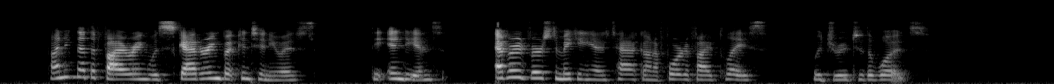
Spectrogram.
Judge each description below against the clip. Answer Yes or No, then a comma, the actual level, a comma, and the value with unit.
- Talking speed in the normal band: Yes, average, 150 wpm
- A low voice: No, high, 235 Hz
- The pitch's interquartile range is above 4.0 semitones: No, average, 3.3 semitones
